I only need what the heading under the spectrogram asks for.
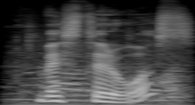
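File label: "Västerås", Swedish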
